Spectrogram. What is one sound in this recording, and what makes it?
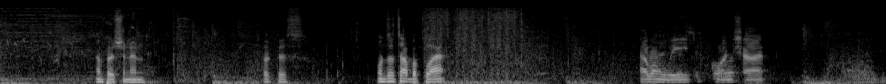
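Gunshots crack and boom.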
